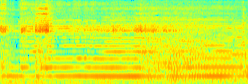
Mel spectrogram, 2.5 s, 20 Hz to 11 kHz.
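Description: Electric toothbrush running, a steady buzzing hum from its motor, rated at 32,000 vibrations a minute.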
